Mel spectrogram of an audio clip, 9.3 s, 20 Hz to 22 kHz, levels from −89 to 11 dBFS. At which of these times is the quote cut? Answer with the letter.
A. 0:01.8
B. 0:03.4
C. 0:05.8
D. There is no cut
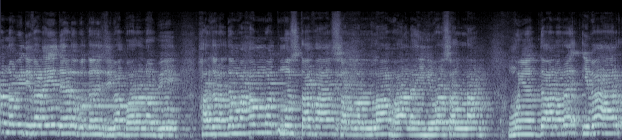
D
